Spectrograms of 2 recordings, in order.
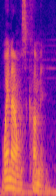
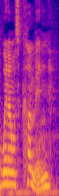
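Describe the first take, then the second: First: The voice falls at the end. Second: The voice rises at the end. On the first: The speaker has finished what they are saying. "as a complete sentence" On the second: The sentence is not finished yet. "notice I did that now"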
